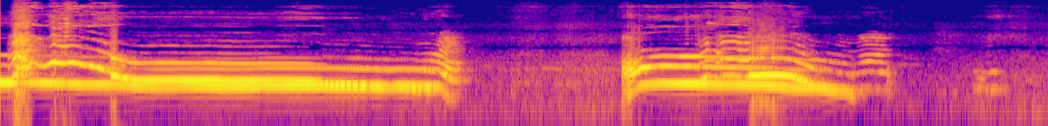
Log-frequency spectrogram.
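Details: Young Husky Shepherd mix dog howling: one long, steady, clear howl of about three seconds that slowly sags in pitch, then a shorter second howl that drops and breaks into a wavering finish.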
